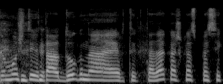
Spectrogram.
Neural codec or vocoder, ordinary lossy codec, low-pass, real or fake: vocoder, 44.1 kHz, 128 mel bands every 512 samples, BigVGAN v2; MP3, 64 kbps; 14.4 kHz; fake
